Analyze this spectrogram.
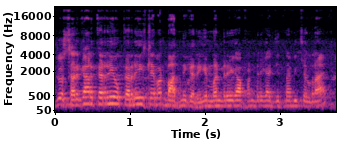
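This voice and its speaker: A man's high-pitched voice, with ordinary pitch variation, is heard through noticeable background noise. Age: 70s. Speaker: retired senior government official. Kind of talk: public talk at a meeting.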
